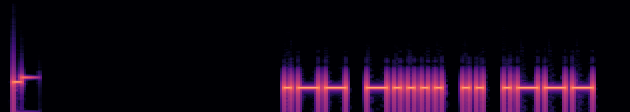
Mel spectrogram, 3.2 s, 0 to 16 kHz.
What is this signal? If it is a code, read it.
Morse code, heard as a keyed tone, about 34 wpm, 700 Hz. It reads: W6IJ
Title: Call Signs - 35wpm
